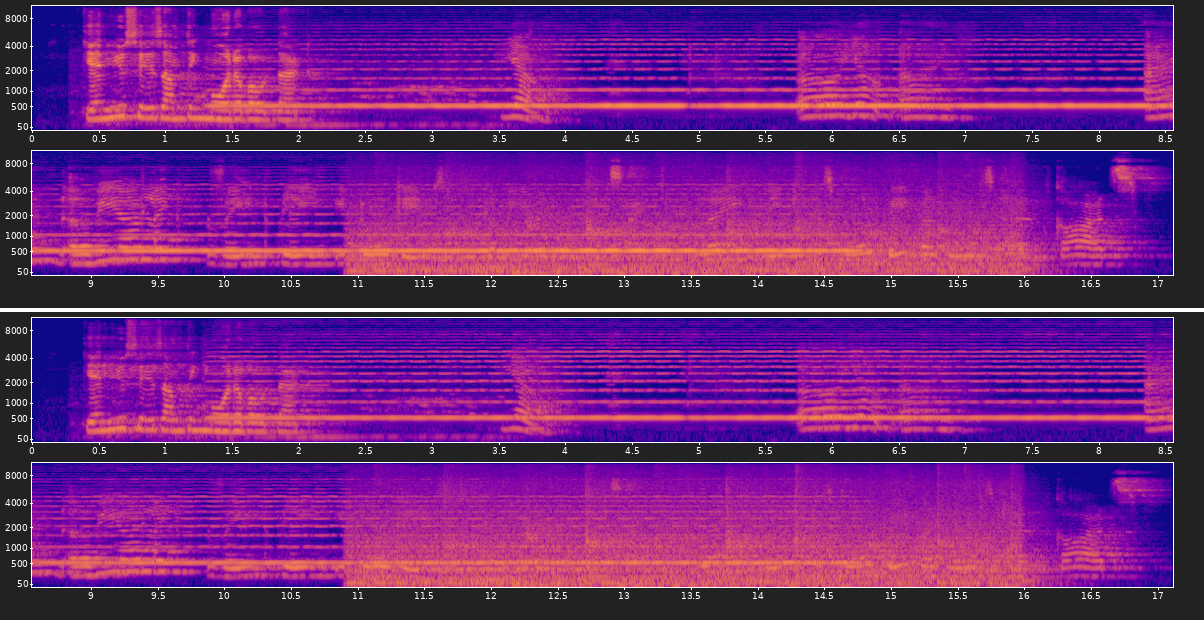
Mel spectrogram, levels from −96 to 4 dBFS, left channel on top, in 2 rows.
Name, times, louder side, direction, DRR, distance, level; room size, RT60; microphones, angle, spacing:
voice 1, 0.4-2.0 2.5-2.6 2.8-3.2, left 4 dB, 75° left, 2 dB, 3.0 m, -31 dB
sound 1, 1.3-14.9, left 4 dB, 60° right, 2.5 m, -32 dB
voice 2, 3.5-3.8 5.1-5.2 5.7-7.0 8.3-16.9, left 2 dB, 35° left, -1 dB, 4.7 m, -37 dB
sound 2, 10.9-16.0, right 1 dB, 30° right, 2.2 m, -34 dB
22.0 x 22.0 x 8.0 m, 0.82 s
head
